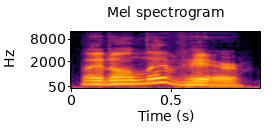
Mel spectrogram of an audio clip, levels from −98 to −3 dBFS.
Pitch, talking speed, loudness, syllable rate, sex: 160 Hz, 255 wpm, -15 LUFS, 6.2 syllables/s, male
